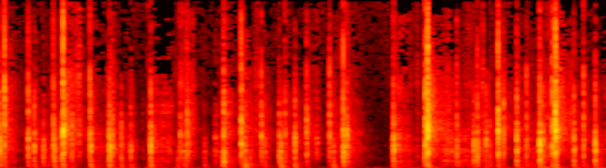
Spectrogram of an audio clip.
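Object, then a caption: Large printed cardboard box. Long nails and fingertips tap rapidly across the surface of a large, hollow, printed cardboard Ring Fit Adventure box. The dense run of short, dry, bright clicks and thunks dies away almost instantly, with a brief pause midway before the tapping resumes.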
